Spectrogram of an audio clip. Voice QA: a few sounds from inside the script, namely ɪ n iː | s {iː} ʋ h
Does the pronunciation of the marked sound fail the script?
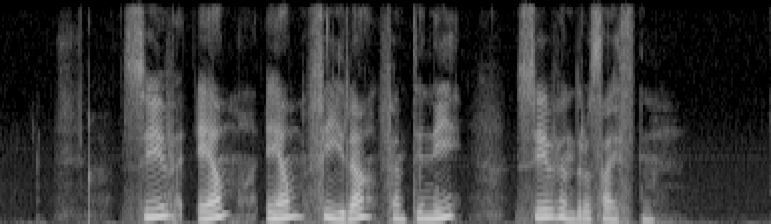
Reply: yes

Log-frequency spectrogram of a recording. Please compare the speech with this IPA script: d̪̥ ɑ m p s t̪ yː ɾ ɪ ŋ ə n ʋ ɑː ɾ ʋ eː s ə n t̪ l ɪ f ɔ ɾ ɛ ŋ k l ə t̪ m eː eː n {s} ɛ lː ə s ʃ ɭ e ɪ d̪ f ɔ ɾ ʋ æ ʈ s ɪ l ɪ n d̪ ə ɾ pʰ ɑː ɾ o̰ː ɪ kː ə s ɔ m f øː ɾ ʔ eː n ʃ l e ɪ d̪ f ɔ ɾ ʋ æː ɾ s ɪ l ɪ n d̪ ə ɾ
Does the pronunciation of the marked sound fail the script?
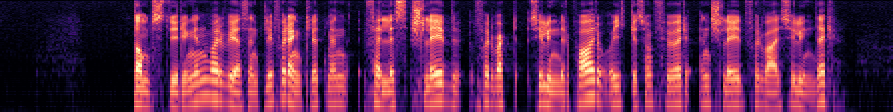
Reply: yes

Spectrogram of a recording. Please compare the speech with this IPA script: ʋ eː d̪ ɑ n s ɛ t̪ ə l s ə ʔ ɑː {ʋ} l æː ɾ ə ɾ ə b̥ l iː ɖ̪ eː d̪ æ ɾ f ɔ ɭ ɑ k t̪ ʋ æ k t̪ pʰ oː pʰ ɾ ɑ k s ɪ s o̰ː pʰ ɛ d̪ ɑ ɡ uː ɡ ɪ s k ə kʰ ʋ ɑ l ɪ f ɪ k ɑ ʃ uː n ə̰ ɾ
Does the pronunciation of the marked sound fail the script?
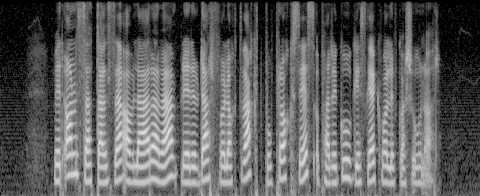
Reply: no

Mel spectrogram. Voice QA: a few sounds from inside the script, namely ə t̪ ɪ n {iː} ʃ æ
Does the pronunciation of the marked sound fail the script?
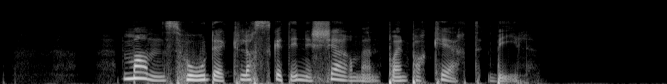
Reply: no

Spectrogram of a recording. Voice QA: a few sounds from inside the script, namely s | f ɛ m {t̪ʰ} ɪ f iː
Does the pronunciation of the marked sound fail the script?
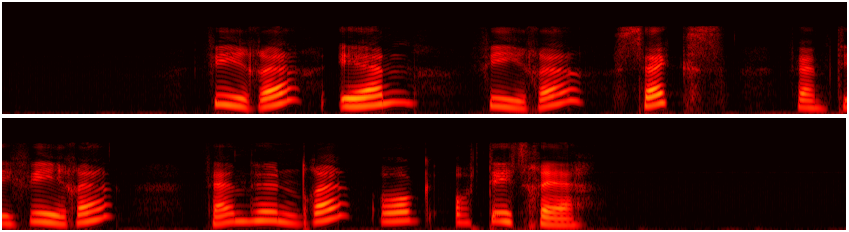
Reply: yes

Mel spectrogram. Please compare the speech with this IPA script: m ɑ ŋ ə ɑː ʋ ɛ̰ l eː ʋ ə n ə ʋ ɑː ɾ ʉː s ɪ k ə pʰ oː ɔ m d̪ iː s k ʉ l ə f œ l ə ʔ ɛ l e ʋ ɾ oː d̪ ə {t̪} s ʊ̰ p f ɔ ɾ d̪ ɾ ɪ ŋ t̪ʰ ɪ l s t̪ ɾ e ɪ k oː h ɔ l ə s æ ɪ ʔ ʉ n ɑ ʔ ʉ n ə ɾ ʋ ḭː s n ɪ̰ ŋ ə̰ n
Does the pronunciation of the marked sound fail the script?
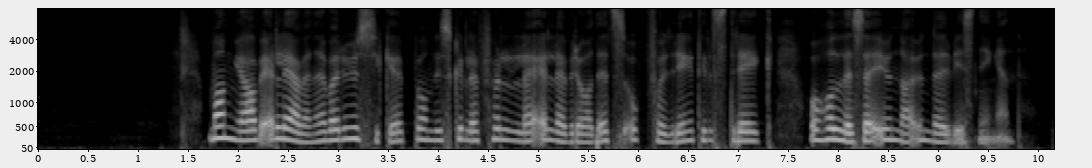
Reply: no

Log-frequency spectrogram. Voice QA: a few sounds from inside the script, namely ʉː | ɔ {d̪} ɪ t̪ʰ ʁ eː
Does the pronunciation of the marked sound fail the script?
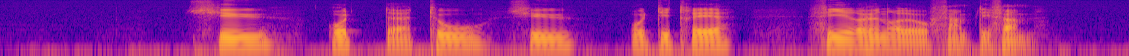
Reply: yes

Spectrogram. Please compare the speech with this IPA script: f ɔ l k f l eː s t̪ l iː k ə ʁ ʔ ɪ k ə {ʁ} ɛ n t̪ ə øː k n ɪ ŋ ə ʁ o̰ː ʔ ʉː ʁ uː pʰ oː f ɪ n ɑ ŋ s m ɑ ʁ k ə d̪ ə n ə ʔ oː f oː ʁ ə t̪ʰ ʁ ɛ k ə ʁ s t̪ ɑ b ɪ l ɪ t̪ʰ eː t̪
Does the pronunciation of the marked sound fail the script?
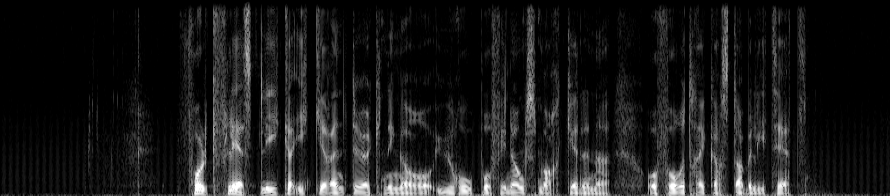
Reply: no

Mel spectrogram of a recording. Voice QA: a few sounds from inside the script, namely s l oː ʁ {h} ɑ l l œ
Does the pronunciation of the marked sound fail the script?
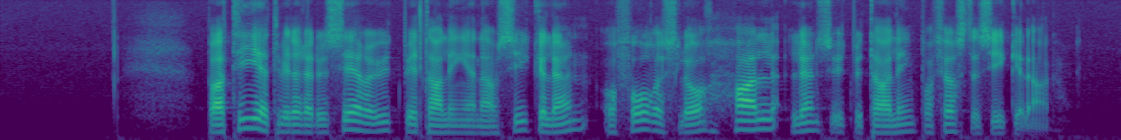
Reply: no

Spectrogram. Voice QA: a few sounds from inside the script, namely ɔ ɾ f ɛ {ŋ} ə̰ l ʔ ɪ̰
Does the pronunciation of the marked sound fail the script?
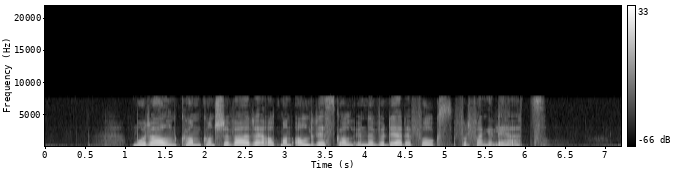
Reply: no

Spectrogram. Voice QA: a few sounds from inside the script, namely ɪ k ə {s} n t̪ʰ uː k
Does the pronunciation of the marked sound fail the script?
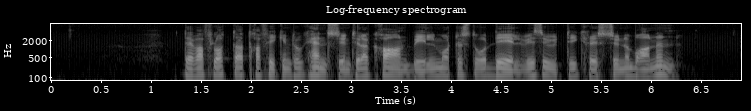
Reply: yes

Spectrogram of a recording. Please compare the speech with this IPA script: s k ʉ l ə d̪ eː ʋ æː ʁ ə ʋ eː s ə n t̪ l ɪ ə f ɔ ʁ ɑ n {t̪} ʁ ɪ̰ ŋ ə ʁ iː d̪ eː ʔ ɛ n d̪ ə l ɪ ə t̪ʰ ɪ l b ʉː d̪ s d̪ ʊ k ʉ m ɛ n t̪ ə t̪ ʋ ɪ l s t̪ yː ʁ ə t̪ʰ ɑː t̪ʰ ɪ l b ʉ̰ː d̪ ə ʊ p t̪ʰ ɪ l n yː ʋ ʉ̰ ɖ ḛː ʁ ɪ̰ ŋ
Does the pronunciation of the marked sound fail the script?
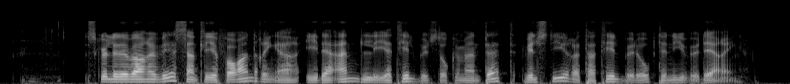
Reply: yes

